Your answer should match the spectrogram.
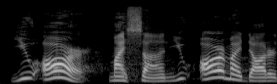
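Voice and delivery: loud, drawn-out stress on "are"; forceful parental affirmation, "are" punched loudly; emphatic affirmation. Retold or imitated. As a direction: declare it, leaning hard on "are". Parent affirming children, against threat.

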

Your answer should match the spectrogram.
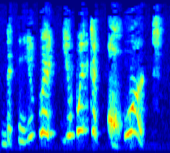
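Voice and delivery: ordinary talk, nothing marked

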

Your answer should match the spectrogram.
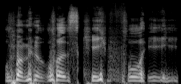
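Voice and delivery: giggling through the name; can't hold the laughter in; laughing. Real, not acted. Listing the ladder match, giggling through it. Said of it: "I can't stop laughing".

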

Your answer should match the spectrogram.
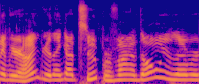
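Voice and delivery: high-pitched fussy mother impression; mimicking a mom. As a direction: play a chatty mom pushing a soup deal. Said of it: "something like my mom would like".

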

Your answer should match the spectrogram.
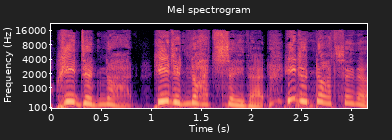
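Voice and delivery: high, loud, emphatic denial; mimicking indignant caller. Imitating a woman arguing on the phone, indignant. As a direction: push the pitch up in mock outrage.

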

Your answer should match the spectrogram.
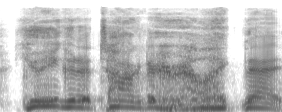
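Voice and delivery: high, hammed-up tough-guy warning; mock tough dad. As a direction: imitate a dad getting tough. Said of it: "He's just like".

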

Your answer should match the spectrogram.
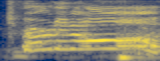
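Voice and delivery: loud, high yell to turn it off; shouting. Pretend. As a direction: yell it across the room. Yelling at prayer channel.

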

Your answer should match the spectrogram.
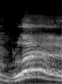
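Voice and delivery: Jerry fleeing the checkpoint with a hammed-up scream; mock panicked scream. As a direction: bolt out the door with a yelp. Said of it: "he's like".

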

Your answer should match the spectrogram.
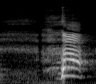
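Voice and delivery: loud, high laugh; helpless giggle. Real, not acted. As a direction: let a sharp giggle escape. Cracks up again.

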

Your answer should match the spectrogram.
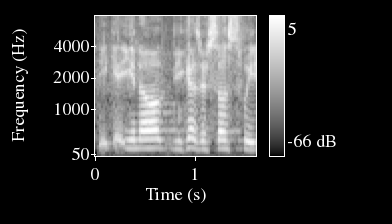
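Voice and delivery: ordinary talk, nothing marked

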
